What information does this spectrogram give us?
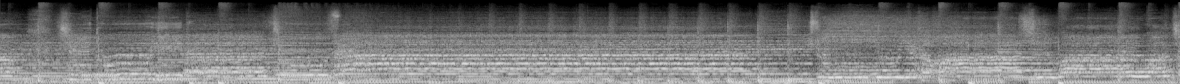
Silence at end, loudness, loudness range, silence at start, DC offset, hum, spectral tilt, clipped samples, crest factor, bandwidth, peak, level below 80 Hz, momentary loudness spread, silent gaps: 0 s; -10 LUFS; 1 LU; 0 s; under 0.1%; none; -4.5 dB/octave; under 0.1%; 10 dB; 19.5 kHz; 0 dBFS; -22 dBFS; 2 LU; none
